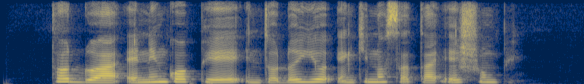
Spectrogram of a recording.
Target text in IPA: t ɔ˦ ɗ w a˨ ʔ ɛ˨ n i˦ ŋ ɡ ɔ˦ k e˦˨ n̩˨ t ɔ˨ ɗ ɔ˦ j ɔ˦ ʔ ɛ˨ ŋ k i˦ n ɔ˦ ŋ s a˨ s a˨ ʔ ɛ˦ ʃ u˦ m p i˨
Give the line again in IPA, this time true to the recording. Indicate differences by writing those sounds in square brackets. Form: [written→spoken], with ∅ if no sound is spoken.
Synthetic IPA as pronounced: t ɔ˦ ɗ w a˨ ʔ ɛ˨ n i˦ ŋ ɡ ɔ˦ [k→p] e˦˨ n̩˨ t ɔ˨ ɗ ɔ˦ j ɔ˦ ʔ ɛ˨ ŋ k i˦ n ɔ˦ [ŋ→∅] s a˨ [s→t] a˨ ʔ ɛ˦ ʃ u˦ m p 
